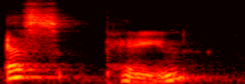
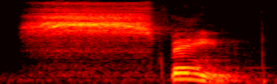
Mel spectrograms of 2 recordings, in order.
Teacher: that s sound so rather than trying to say s pain all you need to do is extend the S at the beginning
